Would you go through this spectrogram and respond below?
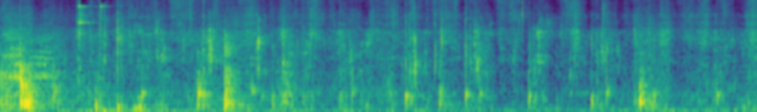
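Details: Face licking from Max the dog: a loud smacking burst at the start, then lighter, irregular wet ticks and slurps spread through the rest.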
